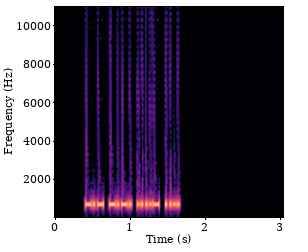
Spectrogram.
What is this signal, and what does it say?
Morse code, heard as a keyed tone, about 46 wpm, 700 Hz. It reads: KC4H
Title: USA Call Signs - 4 Characters - Repeated 2x - 45wpm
